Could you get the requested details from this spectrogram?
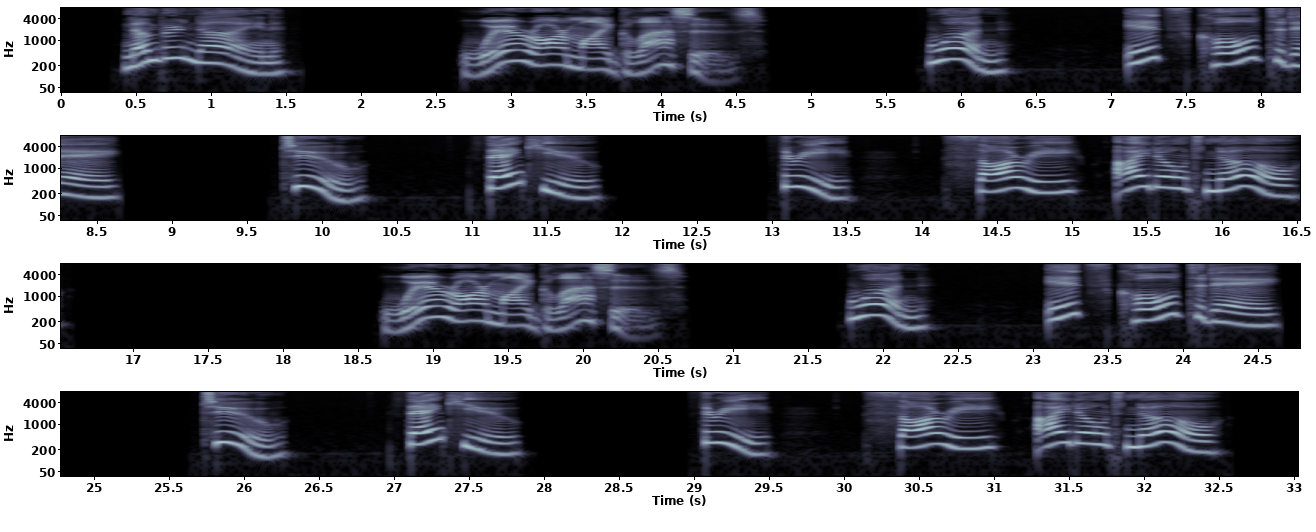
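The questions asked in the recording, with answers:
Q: Where are my glasses?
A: 3: Sorry, I don't know.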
